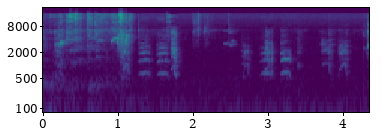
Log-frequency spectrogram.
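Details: Red-fronted parakeets eating carrots give short harmonic chattering notes in quick bursts, grouped in pairs and triplets, with soft rustling and low background rumble.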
